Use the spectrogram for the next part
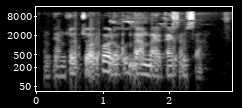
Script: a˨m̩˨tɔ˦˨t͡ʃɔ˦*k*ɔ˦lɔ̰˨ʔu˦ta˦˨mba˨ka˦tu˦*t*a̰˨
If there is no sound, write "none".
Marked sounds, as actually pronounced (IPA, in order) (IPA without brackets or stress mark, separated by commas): k, s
